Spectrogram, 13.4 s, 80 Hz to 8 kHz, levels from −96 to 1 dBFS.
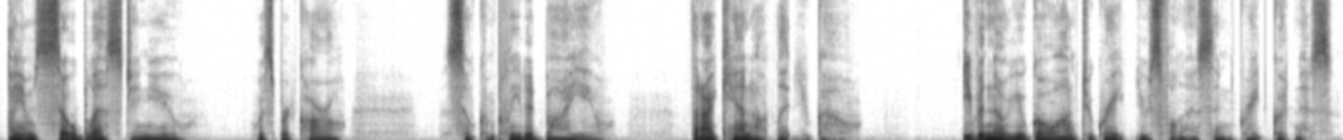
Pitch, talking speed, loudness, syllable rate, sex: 110 Hz, 130 wpm, -21 LUFS, 4.4 syllables/s, female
